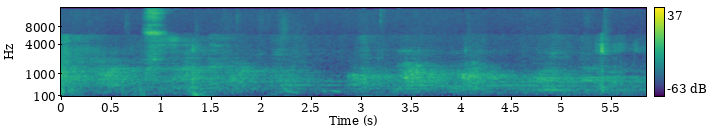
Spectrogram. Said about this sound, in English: Sorry, one sec. Let me close this door because all that sound is crazy.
